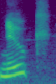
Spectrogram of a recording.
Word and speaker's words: Nuuk: seems that the capital of Greenland is called Nuuk. It's like NWK. Like Yeah, that's actually correct. NUUK. What? That's It's correct. pronounced Nuke?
